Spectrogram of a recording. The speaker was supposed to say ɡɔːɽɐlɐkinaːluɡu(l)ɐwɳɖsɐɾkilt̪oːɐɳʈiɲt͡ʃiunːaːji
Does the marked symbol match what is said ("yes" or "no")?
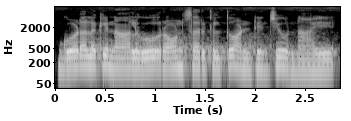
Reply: no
